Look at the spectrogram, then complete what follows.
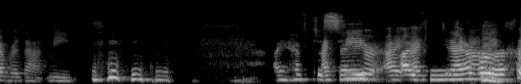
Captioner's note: laughs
